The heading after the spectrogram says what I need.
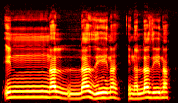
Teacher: ہو جائے گا، نون پہ بھی شد ہے، لام پہ بھی، نون میں غنہ بھی ہے، وہ بھی ظاہر ہو، ان ایک الف جتنی دیر لگے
